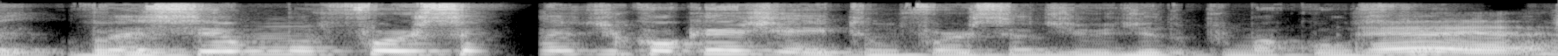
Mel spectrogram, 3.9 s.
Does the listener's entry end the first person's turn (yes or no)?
yes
